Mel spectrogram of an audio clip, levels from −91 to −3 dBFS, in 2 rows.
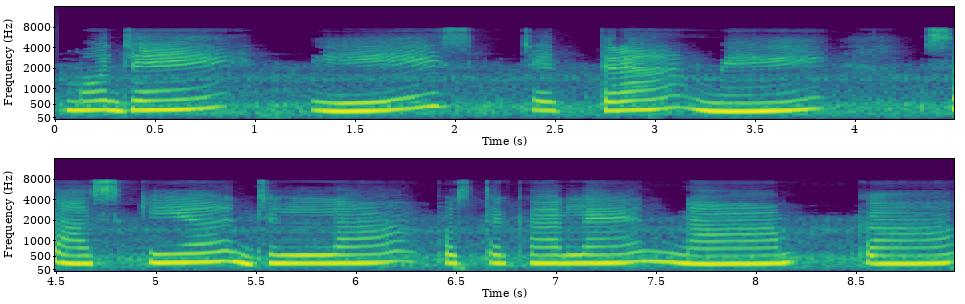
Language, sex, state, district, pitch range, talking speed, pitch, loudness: Hindi, female, Madhya Pradesh, Umaria, 265-305 Hz, 60 wpm, 280 Hz, -12 LUFS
